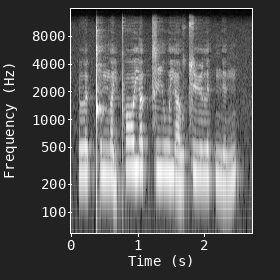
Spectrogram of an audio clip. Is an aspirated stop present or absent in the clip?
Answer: present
